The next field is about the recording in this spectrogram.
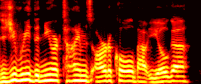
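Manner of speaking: acted, flustered, anxious, nervous and agitated voice. Retelling a woman coming up after class, imitating a nervous, agitated voice. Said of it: "in a very kind of nervous, agitated voice".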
